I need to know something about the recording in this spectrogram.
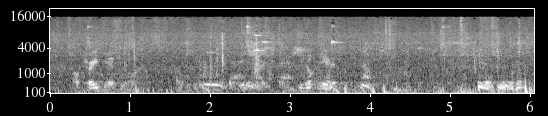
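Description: Faint, indistinct talking, with a bird cooing in the background.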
